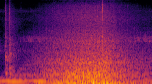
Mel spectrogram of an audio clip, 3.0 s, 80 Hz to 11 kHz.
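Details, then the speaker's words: DeWalt DXF1616 16-inch drum fan before repair, speed 1 dead: switch clicks then running with a soft low whoosh that swells and settles, no rattle or grind; speeds 2 and 3 work normally. "Speed 2 seems to work just fine, and speed 3"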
